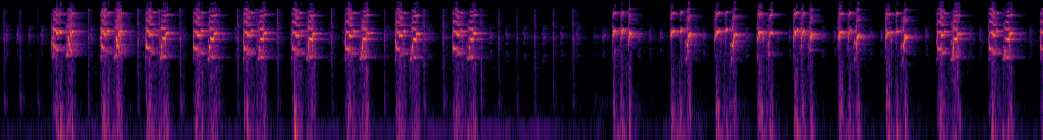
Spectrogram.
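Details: A lovebird gives its 'ngekek', a long chattering song of shrill, rapid bursts repeated about twice a second.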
